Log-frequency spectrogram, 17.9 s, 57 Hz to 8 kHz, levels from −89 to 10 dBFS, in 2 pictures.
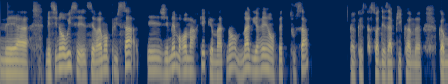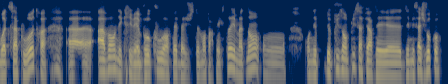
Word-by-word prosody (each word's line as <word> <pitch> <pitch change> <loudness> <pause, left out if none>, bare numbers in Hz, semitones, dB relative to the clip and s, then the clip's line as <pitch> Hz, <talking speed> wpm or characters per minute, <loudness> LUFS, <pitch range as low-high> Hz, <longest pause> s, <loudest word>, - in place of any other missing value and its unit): Mais 115 -1 +3
heu, 110 -2 +5 0.4
mais 110 0 -1
sinon 155 +5 +3
oui 175 +2 +2
c'est 110 -7 -2
c'est 110 +3 -1
vraiment 115 +6 +3
plus 130 -3 -10
ça 175 +7 +3 0.2
et 130 0 -2
j'ai 120 0 -4
même 155 +2 0
remarqué 130 +7 0
que 120 - -6
maintenant 125 +9 -1
malgré 140 +4 +1
en 125 -4 0
fait 120 0 -3
tout 125 - -16
ça- 145 +4 +1 0.8
heu - - -4
que - - -6
ça - - -7
soit - - +1
des 100 0 -3
applis 105 +3 -1
comme 100 -2 -1
heu, 95 - -1 0.4
comme 100 0 +2
WhatsApp 110 0 +2
ou - - +1
autre- - - +3 0.6
heu, - - +3 0.5
avant 140 +4 +6
on - - -7
écrivait 100 -1 -1
beaucoup 110 +4 0
en 105 - +1
fait- 110 - -1
bah 95 0 -3
justement 100 +4 -6
par 100 -2 -6
texto- 105 +9 -4
et 150 - +4
maintenant 135 +7 0
on 100 -3 -9 0.4
on 105 +1 -6
est 105 - -2
de 120 - +1
plus 140 0 -7
en 125 -2 +3
plus 165 +4 -8
à - - +3
faire 110 -3 +3
des 100 -1 +1
des 110 +4 -6
messages 110 +1 0
vocaux. 130 -1 0
115 Hz, 195 wpm, -25 LUFS, 105-135 Hz, 0.8 s, avant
